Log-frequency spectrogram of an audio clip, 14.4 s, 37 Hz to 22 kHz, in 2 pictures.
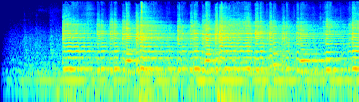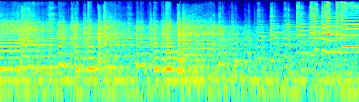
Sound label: Violin Concerto in D Minor; Op. 47; III. Allegro ma non tanto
